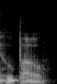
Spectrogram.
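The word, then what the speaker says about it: hoopoe: So, this one's going to be a hoopo. It's spelled H O O P O E.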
